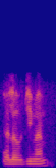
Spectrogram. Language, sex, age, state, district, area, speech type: Urdu, male, 18-30, Delhi, Central Delhi, urban, conversation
